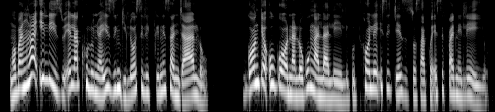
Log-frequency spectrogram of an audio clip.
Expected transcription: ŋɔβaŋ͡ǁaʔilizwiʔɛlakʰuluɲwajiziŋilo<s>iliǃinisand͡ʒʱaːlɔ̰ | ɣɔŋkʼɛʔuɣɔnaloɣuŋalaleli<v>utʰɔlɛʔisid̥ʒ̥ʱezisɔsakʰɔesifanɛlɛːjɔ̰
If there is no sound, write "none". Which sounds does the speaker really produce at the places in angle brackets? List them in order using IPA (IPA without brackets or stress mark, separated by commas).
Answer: s, ɣ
